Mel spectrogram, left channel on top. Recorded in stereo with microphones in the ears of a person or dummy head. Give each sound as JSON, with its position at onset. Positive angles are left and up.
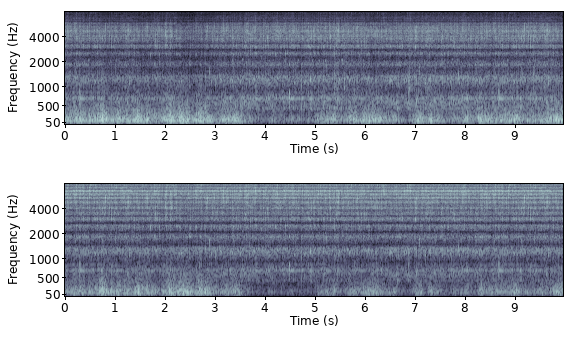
{"t": 0.0, "sound": "running water", "side_deg": -55}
